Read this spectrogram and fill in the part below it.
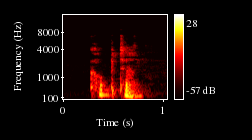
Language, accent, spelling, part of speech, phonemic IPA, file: English, Southern England, copter, noun / verb, /ˈkɒptə/, LL-Q1860 (eng)-copter.wav
- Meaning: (noun) A helicopter; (verb) 1. To helicopter: to transport by helicopter 2. To helicopter: to travel by helicopter 3. To move like a helicopter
